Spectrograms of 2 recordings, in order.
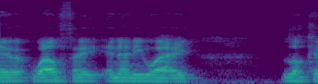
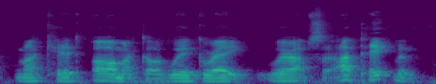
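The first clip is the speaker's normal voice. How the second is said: ordinary talk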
